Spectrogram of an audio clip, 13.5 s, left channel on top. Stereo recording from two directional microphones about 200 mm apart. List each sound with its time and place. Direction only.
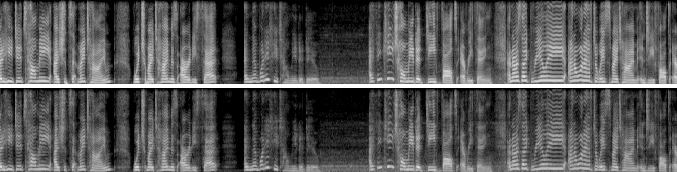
0.0 s a woman's voice: 40° left (ahead or behind)
7.3 s a woman's voice: 50° left (ahead or behind)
